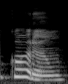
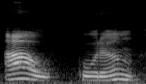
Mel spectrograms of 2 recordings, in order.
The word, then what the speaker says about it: Alcorão: prestar homenagem ala então tanto Corão como Alcorão o livro sagrado que conta a história do islamismo e as duas pronúncias estão corretas Corão livro sagrado quando eu falo Alcorão conheci ao na frente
